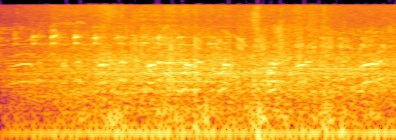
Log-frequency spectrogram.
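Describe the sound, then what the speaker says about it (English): Thousands of birds in the Martin Mere reed bed form a steady, dense chorus of calls, honks and quacks, continuous and moderately loud with no talking. "There are thousands of birds in the reed bed behind me, and they have nested here."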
